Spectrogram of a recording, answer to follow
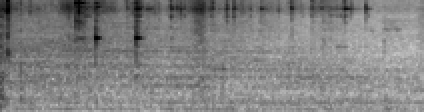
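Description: Small metal trinkets and a bottle opener on a key ring clinking lightly a few times within the first second as a hand picks through a box, with plastic bags rustling.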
